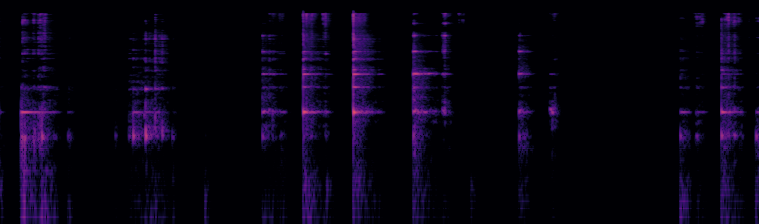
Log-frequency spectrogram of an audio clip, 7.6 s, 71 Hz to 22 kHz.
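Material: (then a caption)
Glass. A white plastic scoop scrapes and clinks against the inner wall of a small, round, clear glass fishbowl vase (a terrarium) held in one hand; the vase is hollow and nearly empty except for a few soil traces. Irregular bright clinks with a ringing tone near 1.2 kHz and high overtones die away quickly, mixed with brief gritty scrapes and separated by short silences.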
